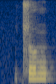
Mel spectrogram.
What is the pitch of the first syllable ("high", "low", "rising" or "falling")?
high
